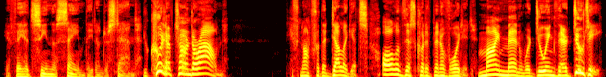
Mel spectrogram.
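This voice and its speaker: An actor playing a proud, devout and haunted mercenary commander in a fantasy video game, speaking in a grave, formal, accusatory manner. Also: male voice, a little high, big pitch swings, normal speed, a bit bright, no room sound, clean studio sound, full character voice. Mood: proud, scornful, then angry, accusing. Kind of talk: dramatic fantasy game voice acting.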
